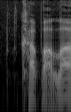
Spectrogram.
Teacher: the modern Hebrew pronunciation of that old word, Kabbalah, the accent on the last syllable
